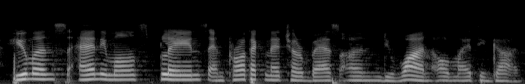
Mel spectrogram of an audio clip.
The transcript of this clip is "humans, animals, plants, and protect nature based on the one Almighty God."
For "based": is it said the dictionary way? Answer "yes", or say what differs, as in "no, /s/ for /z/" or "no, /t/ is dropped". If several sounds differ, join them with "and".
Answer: no, /t/ is dropped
